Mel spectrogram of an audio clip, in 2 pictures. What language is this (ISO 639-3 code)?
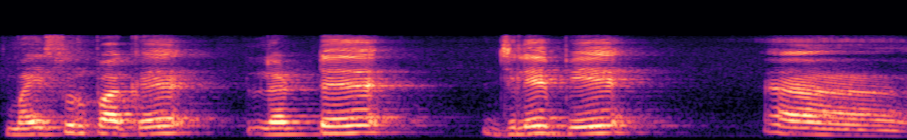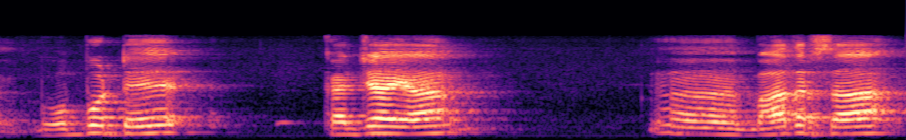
tam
